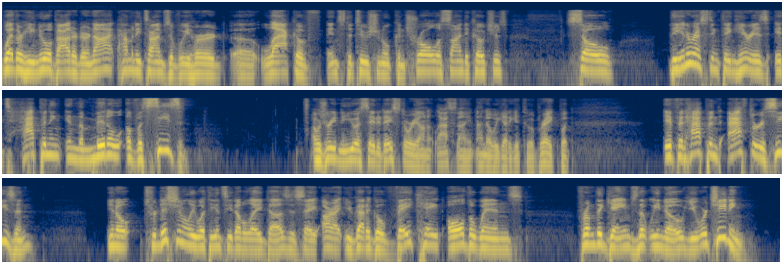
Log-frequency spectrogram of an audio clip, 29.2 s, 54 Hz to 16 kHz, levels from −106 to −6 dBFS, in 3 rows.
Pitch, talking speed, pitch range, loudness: 145 Hz, 185 wpm, 125-165 Hz, -23 LUFS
